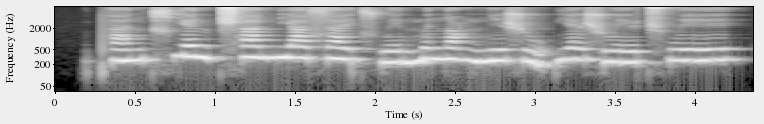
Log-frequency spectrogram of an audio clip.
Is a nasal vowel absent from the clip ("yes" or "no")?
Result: yes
